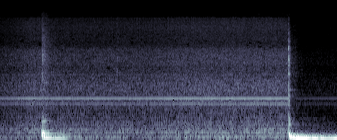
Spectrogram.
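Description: Large outdoor sound system being sound-checked: two heavy bass thumps through the subwoofer stacks, about three seconds apart, each leaving a deep booming tail, over a steady high tone and hiss from the rig.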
